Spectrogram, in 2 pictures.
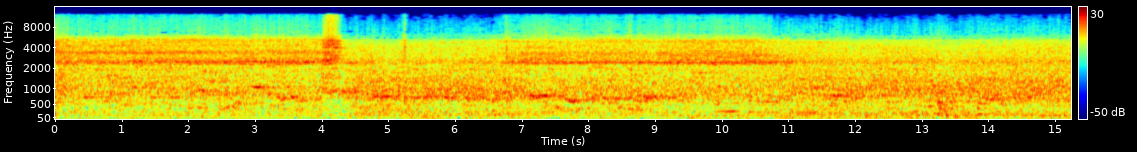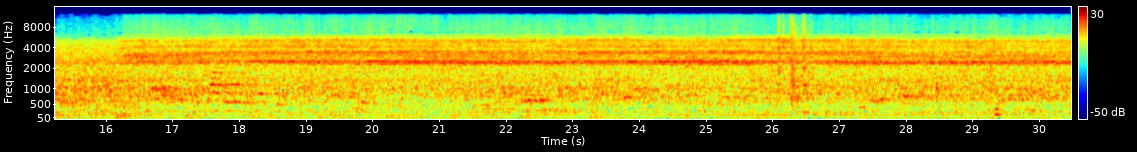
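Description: A multifunctional dumpling and samosa forming machine running steadily: a loud, continuous mechanical whir with a steady high whine and a low hum, and a couple of sharp clicks.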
